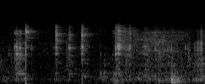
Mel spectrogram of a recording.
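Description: A nut being loosened by hand on a CD28-41-70 antenna base, a series of close, sharp ratcheting clicks and gritty creaks in uneven bursts.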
